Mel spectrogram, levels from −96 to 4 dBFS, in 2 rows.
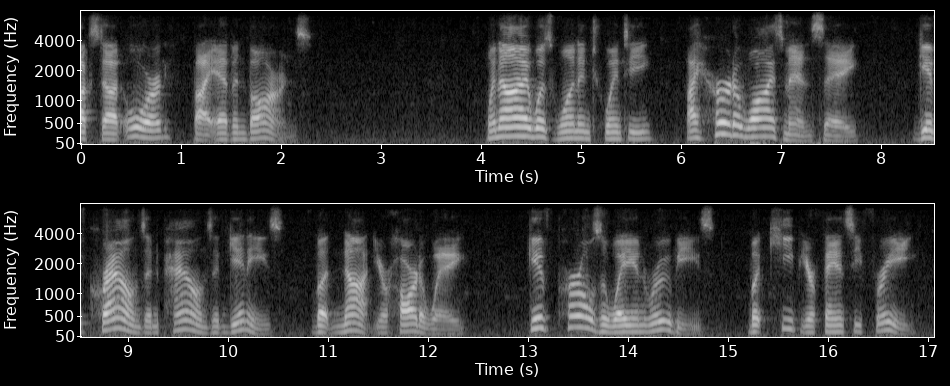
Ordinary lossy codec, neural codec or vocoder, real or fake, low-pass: Opus, 24 kbps; none; real; 7.2 kHz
